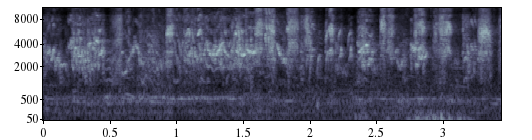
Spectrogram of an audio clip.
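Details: Busy high-pitched chirping and scratchy warbling from a breeding pair of budgerigars, the Australian parrots. It runs almost without a break, with bright squeaky accents near the end.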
